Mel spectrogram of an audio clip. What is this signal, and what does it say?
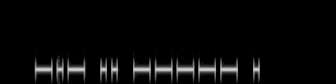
Morse code, heard as a keyed tone, about 21 wpm, 700 Hz. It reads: KI0E
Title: USA Call Signs - 4 Characters - Repeated 3x - 22wpm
